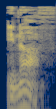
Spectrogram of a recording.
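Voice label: "enough", American English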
